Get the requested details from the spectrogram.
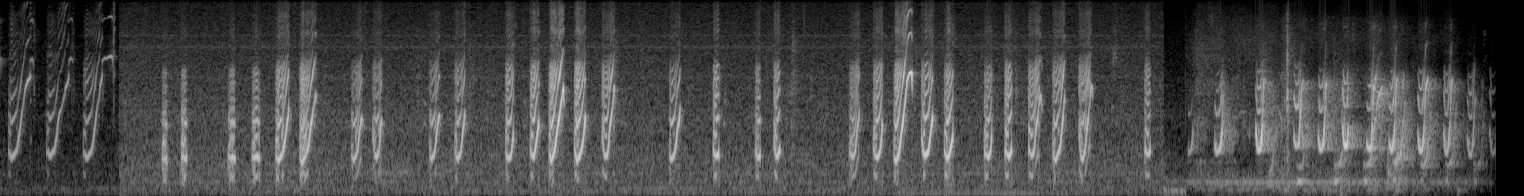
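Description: A guinea pig squeaks in quick bursts of short, high, rising notes, pausing briefly between runs.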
